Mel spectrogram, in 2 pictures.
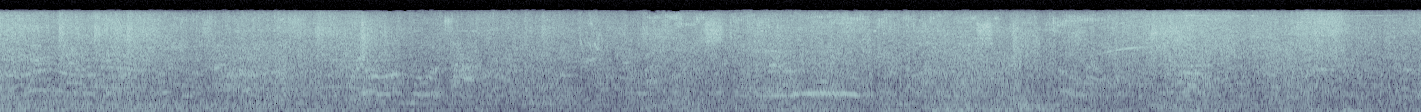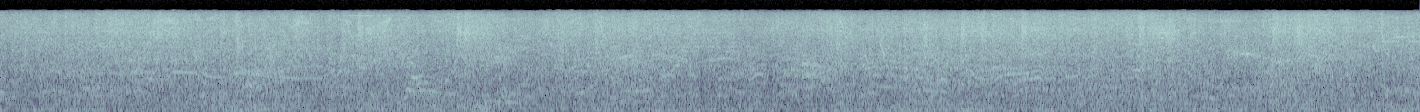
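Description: Explosions boom and thud.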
